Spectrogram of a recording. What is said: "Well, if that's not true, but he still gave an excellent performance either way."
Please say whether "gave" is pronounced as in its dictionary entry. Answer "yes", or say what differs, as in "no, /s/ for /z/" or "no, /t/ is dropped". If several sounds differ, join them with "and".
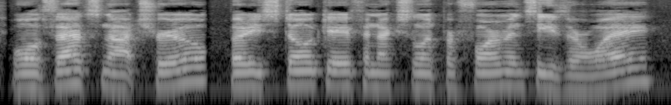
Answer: yes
